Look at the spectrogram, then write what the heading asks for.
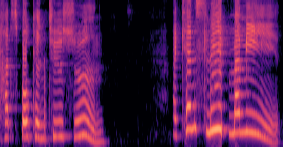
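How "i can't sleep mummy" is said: put-on high, loud child bunny voice; youngest little bunny. A narrator's reading. Littlest bunny calling to Mummy from bed, high childish complaint. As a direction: pipe up like a sleepless little one. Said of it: "said her youngest little bunny".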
